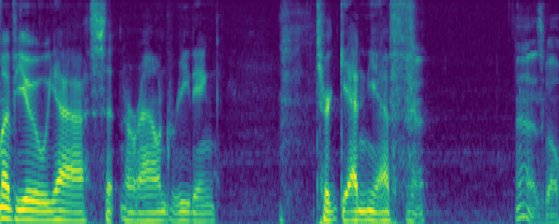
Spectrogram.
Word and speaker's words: Turgenev: So there's some of you sitting around reading Turgenev. That's well pronounced.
